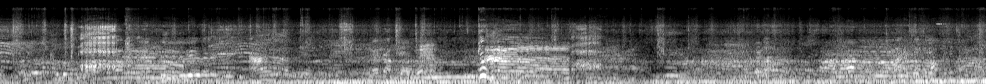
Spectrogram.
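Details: Goats at the busy Grabag goat market: many overlapping bleats, some wavering and rising-falling, others drawn out, coming every second or two amid constant crowd chatter and people talking nearby.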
